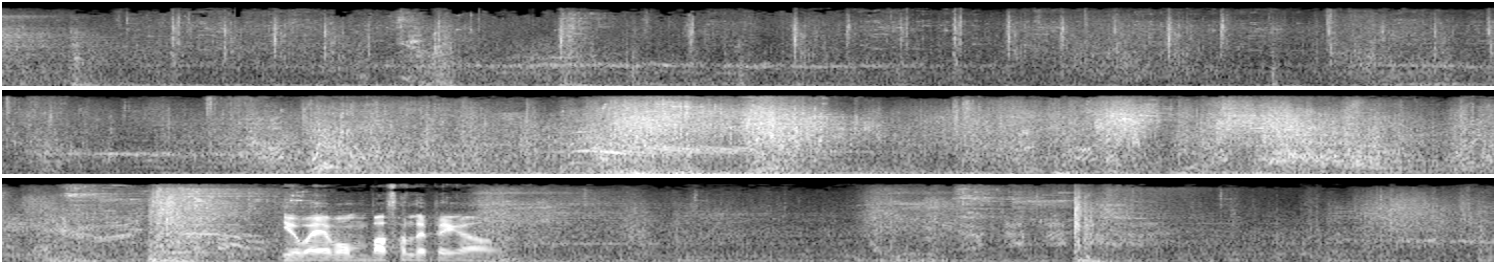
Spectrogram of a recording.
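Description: Blades slash and strike with sharp, heavy impacts.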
